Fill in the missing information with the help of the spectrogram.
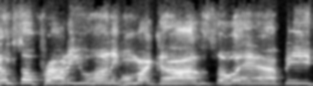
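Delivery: high, gushing grandma voice, slowing at the end; cute old lady. Retold or imitated. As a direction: play a doting grandma gushing. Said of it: "cute old lady shit".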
